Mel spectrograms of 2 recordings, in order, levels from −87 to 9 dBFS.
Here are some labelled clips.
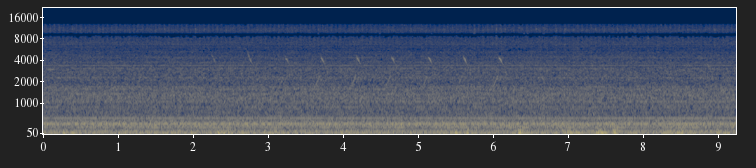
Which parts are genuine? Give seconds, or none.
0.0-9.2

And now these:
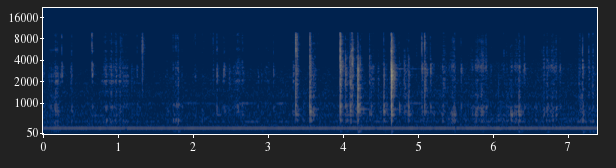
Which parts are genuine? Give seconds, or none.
0.0-7.4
